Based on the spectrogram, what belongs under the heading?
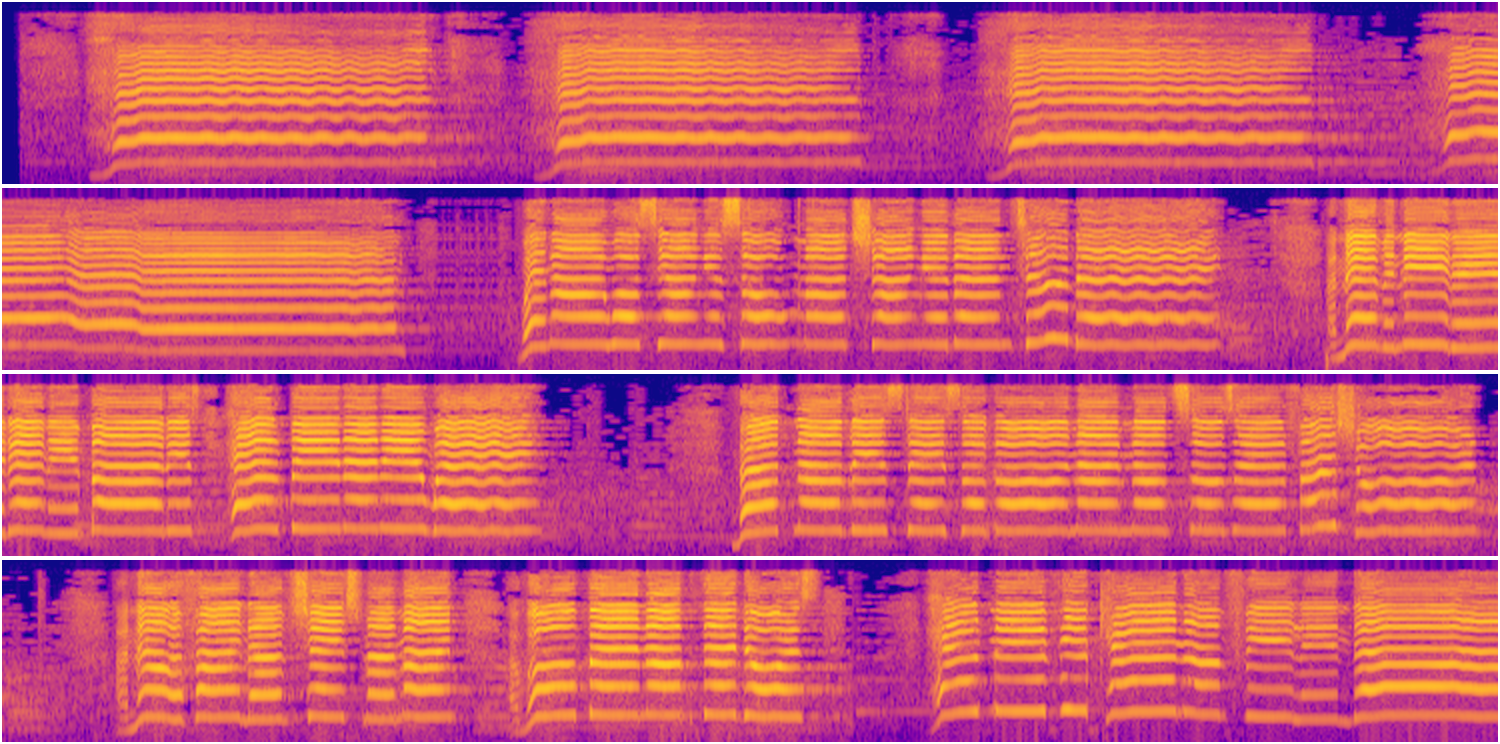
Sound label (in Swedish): sopran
